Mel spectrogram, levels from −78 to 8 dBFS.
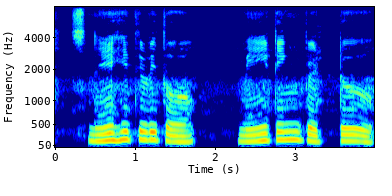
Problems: none marked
